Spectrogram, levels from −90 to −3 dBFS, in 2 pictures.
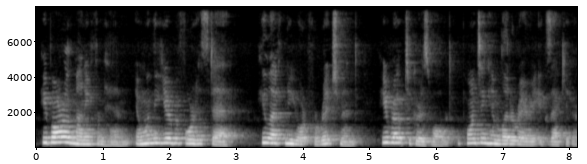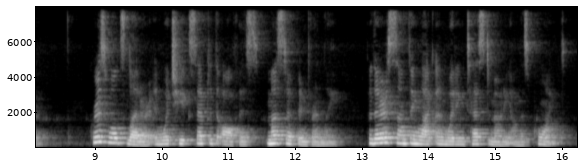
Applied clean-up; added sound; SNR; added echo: none; none; none; reverberation time 0.7 s.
